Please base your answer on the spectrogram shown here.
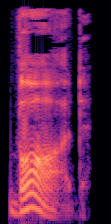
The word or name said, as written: bawd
